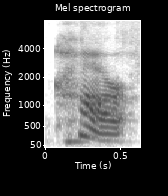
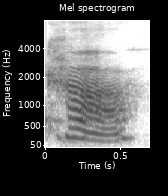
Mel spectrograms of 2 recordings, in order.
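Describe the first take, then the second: First: The r sound at the end is pronounced. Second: The r sound at the end is dropped. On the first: "instead of car" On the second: "since we're from New England and we always say car"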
